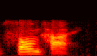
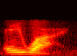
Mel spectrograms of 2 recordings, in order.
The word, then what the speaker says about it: Songhai: Or, and Songhai. Songhai. – Can you spell that, please, and thank you? – Yes, ma'am. It is Songhai.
